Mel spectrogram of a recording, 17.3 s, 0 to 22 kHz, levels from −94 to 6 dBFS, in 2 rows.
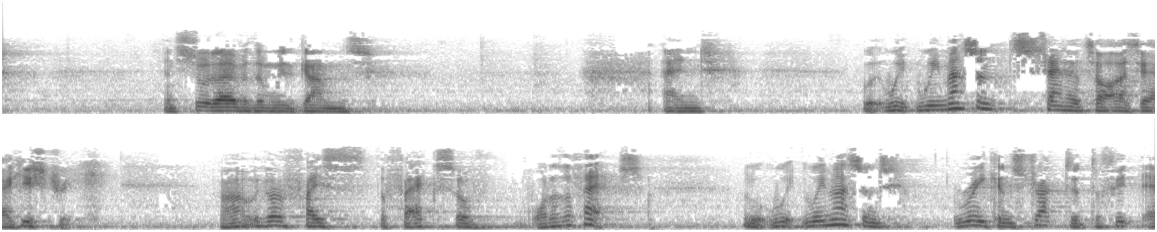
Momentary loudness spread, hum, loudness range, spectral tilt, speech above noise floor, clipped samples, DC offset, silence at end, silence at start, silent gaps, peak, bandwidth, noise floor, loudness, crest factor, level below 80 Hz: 17 LU; none; 8 LU; -4 dB/octave; 27 dB; under 0.1%; under 0.1%; 0 s; 0 s; none; -6 dBFS; 7.6 kHz; -57 dBFS; -30 LUFS; 24 dB; -62 dBFS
